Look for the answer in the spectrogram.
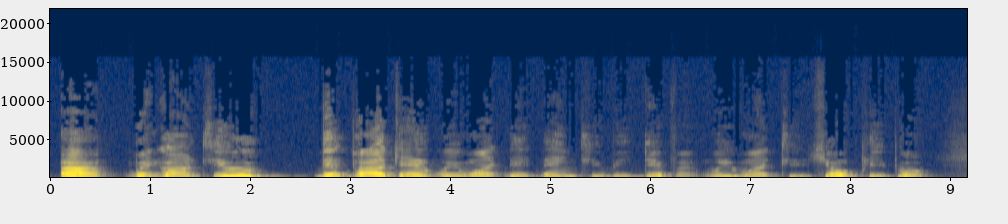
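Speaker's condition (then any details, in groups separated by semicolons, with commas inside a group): Cerebral palsy; from birth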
